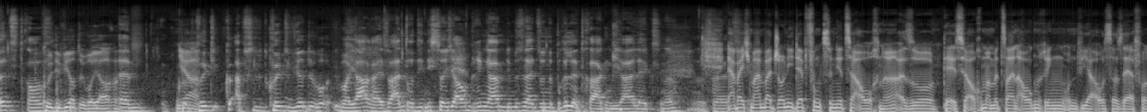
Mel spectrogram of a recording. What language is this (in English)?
German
